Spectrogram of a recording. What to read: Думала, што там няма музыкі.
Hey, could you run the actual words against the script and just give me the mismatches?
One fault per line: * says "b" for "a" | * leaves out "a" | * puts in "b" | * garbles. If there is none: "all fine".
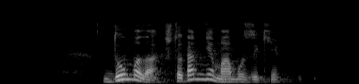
all fine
